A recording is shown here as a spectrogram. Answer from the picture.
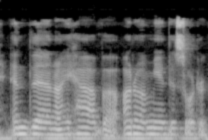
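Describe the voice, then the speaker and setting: With vocal fry, a woman talks at a fairly slow pace and shows ordinary pitch variation. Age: 70s. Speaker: spa client receiving treatment. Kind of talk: interview testimony.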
